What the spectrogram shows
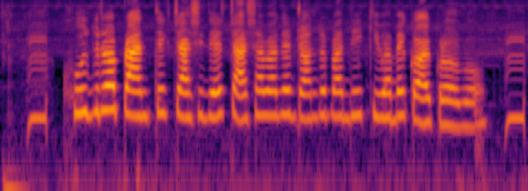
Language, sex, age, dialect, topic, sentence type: Bengali, female, 18-24, Northern/Varendri, agriculture, question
